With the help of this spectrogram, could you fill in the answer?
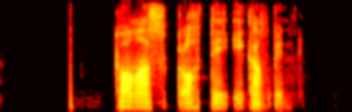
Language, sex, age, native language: Icelandic, male, 60-69, Icelandic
